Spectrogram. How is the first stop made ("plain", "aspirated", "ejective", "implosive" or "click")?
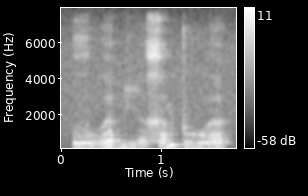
implosive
